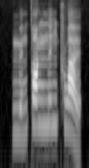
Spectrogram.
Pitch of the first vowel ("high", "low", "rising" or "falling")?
rising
